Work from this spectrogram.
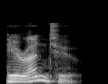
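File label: "hereunto", British English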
